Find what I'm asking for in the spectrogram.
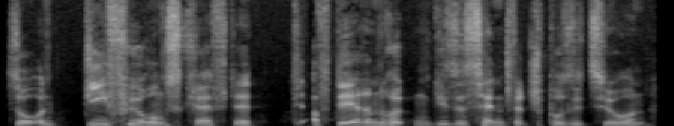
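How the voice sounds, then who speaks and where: Gravelly husky middle-aged man hosting a podcast. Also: a little high, lively intonation, a little slow, a little mellow, no echo, studio quality. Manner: emphatic, rambling, many filler tags. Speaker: podcast host. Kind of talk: casual podcast conversation.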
